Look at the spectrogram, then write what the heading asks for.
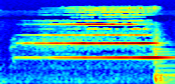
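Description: A cello is bowed high up on its A string in a children's concert introduction to instruments, giving a thin, sustained singing note that swells slightly, with a short rough burst near the end.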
